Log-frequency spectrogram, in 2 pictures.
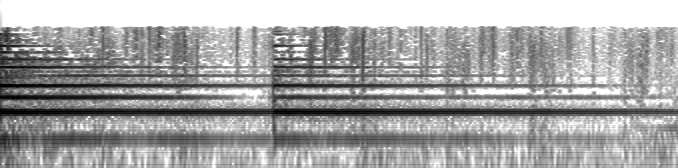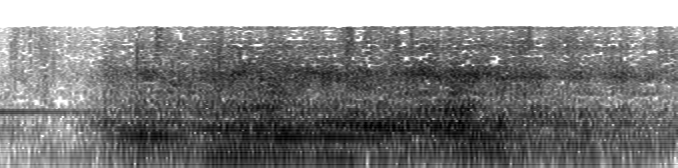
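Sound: airplane engine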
